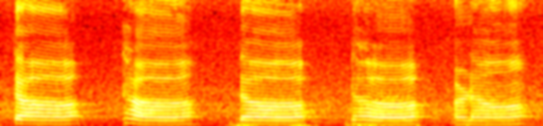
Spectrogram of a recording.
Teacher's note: इनका उच्चारण स्थान मूर्धा होता है और मूर्धा का उच्चारित वर्ण मूर्धन्य कहलाता है।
